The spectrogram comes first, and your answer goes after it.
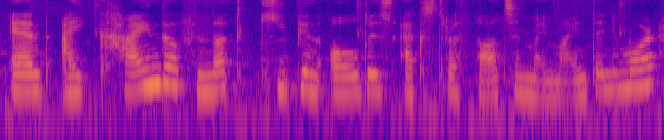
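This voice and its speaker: A young woman with a Russian accent talks through her day in a relaxed, chatty vlog voice at a middling pitch. Her English comes easily but with small grammar slips. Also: a little hiss or hum. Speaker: lifestyle vlogger. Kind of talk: casual vlog narration.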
